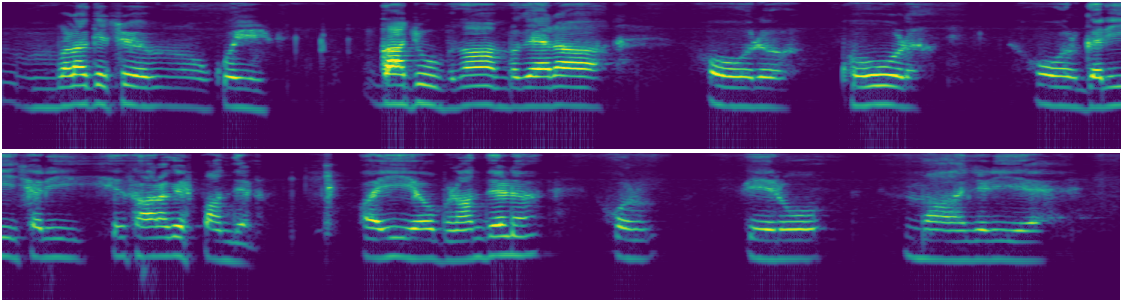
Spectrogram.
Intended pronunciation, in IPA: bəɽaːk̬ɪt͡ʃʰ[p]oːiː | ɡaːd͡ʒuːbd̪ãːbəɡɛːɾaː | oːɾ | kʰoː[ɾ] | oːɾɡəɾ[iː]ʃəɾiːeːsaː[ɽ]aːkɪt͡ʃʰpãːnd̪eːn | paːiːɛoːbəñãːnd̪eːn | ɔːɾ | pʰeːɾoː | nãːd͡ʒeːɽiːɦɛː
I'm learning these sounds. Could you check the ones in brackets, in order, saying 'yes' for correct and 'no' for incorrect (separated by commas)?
no, no, yes, no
